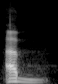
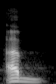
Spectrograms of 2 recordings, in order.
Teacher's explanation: Dia jahar tidak boleh ada angin. Ab. Dia tidak boleh mengalir suaranya ab.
